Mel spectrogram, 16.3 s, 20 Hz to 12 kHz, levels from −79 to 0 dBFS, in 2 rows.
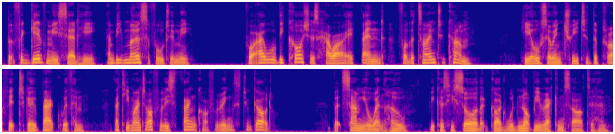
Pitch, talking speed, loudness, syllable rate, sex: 120 Hz, 210 wpm, -22 LUFS, 5.8 syllables/s, male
